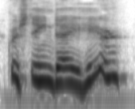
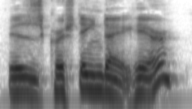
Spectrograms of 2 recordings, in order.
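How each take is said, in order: First: Christine Daae here asked much higher in disbelief; startled echo. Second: Said in the usual way. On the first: A narrator's reading. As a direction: echo the question back, high and amazed. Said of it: "echoed Richard".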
